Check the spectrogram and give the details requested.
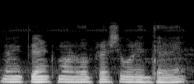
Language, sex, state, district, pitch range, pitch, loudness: Kannada, male, Karnataka, Koppal, 115-120 Hz, 115 Hz, -15 LUFS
